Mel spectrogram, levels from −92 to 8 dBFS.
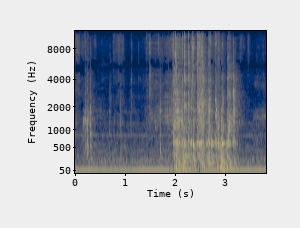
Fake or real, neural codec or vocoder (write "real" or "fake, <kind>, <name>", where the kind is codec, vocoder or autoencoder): real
